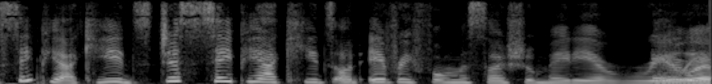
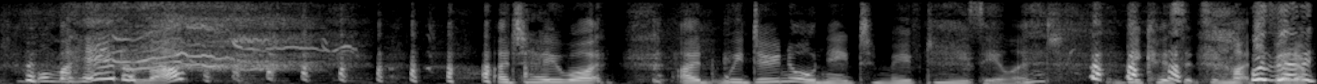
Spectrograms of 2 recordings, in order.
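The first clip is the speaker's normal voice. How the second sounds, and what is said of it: Put-on New Zealand accent. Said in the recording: “Kiwi accident? ... That was a Kiwi accident. ... It was a Kiwi accent accident.”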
